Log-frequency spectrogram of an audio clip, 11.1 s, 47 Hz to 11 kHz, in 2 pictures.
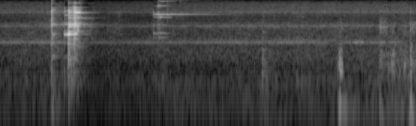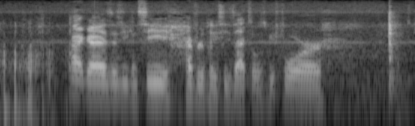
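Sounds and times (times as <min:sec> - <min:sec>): metal piece ringing: 0:00.7 - 0:01.3, 0:02.0 - 0:03.0
metal tools clinking: 0:02.0 - 0:02.7.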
